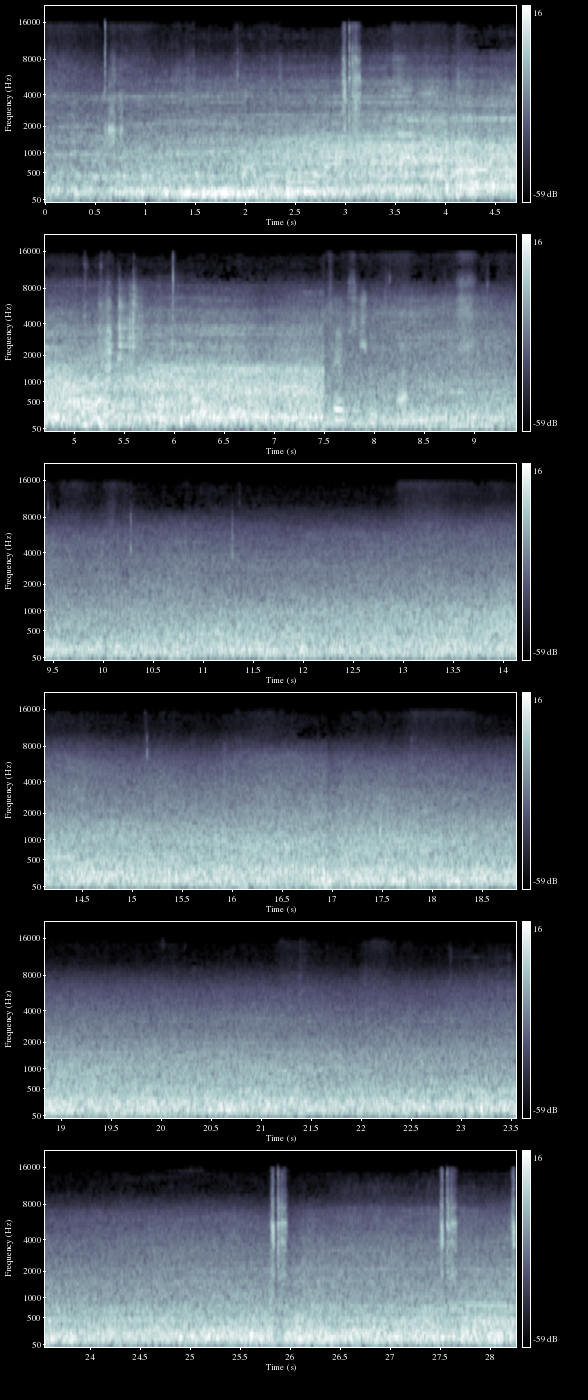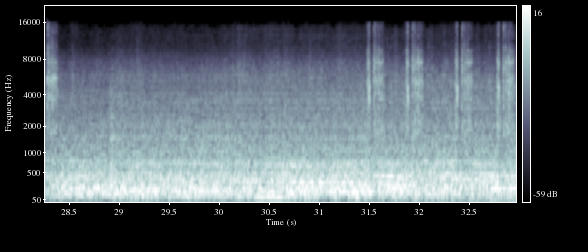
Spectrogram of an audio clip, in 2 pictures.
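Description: Rolling noise of an approaching tram, echoing under a concrete overpass, that breaks off abruptly about seven seconds in. Then steady road-traffic noise, with a few sharp clicks near the end as an old tramcar draws near.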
